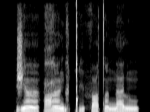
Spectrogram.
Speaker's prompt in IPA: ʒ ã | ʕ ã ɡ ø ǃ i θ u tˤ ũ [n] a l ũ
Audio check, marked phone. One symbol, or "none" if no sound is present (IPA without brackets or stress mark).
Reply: n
